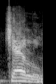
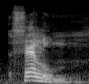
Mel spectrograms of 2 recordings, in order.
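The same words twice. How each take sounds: First: It is said in the Italian Latin pronunciation. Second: It is said in the Castilian Latin pronunciation. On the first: "Els italians diuen celum" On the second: "Els castellans diuen celum"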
